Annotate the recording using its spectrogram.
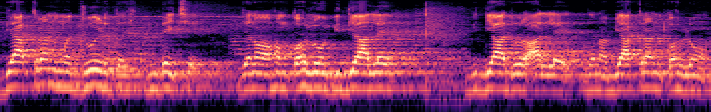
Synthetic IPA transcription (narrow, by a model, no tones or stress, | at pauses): bjakɾənmed͡ʒoɾd̪et͡ʃʰɛ | d͡ʒenaɦəmkəɦlɦũbid̪jaləj | bid̪jad͡ʒoɾa̰lɛd͡ʒenabjakɾənkəɦlɦũ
